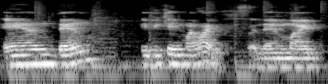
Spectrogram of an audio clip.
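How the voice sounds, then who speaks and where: A man whose first language is Portuguese, answering interview questions in halting English and often searching for words. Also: mid-range voice. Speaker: interview guest. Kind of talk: casual conversational interview. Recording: echoey room from far off, music behind.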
